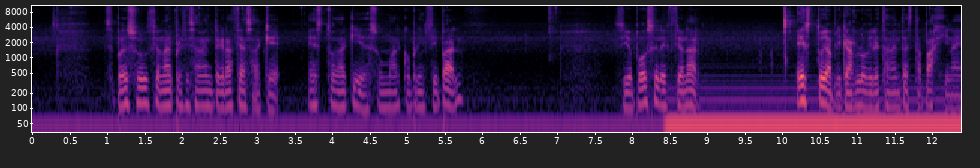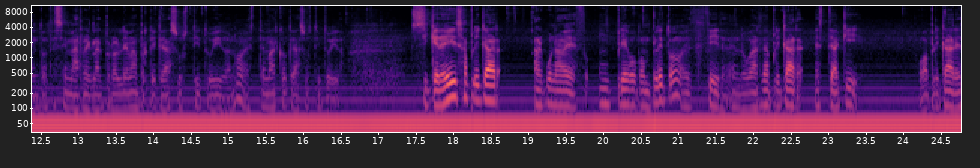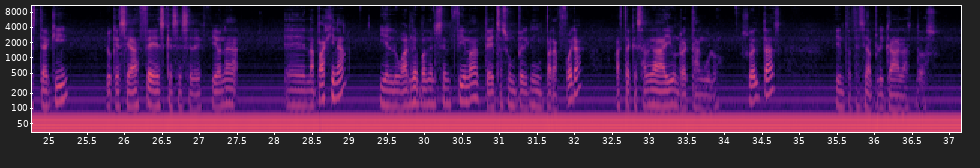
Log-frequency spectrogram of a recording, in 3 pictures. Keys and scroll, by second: 16.7 super+z, 18.0 super+z, 20.1 space.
